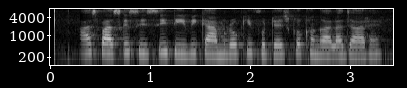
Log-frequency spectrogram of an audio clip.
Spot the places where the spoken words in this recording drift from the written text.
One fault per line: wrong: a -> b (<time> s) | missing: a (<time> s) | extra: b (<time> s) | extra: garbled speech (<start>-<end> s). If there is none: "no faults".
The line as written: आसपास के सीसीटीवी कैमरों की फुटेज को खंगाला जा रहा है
missing: रहा (3.1 s)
